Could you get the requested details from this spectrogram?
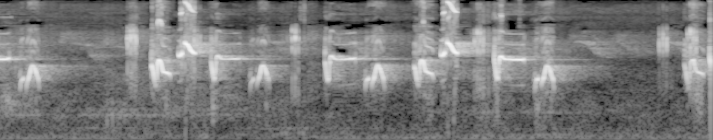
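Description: A male bar-winged prinia calls to the female in quick bursts of sharp, high, squeaky chirps and twittering notes, several phrases in a few seconds.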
